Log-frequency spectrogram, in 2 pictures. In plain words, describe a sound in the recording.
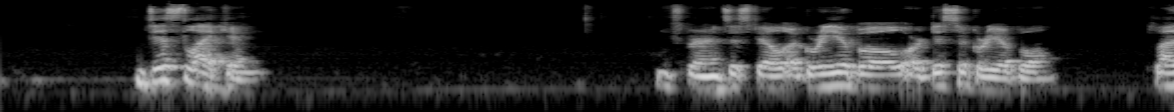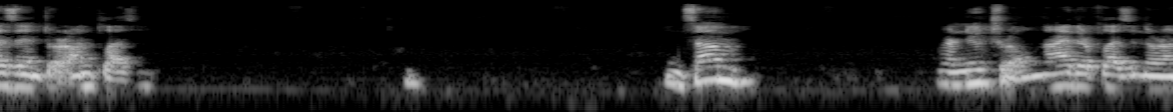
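A man speaks calmly and slowly into a close microphone, with pauses between phrases.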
